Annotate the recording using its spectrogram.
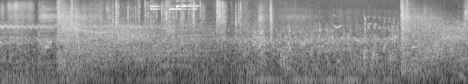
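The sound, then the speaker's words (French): Loud, continuous battle noise of an attack on a boat with cannon, grenades and bazookas: repeated cannon blasts and explosions boom over a dense wash of rattling gunfire, with sharp bursts about every second or two and no pause throughout. “Lorsqu'il voit un bateau, il attaque mon libérateur. Canon, grenade, bazooka.”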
